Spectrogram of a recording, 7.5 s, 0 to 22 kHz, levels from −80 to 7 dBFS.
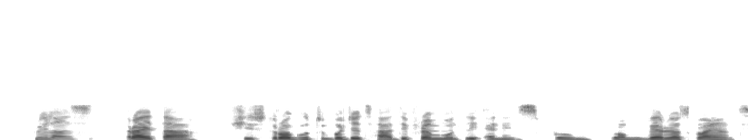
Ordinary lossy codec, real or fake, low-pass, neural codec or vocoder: none; real; 5.4 kHz; none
